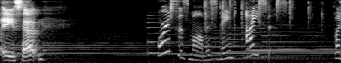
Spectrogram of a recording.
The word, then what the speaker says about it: Isis: Horse's mom is named Isis, but in ancient Egyptian, it's pronounced closer to Isa or Aset.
